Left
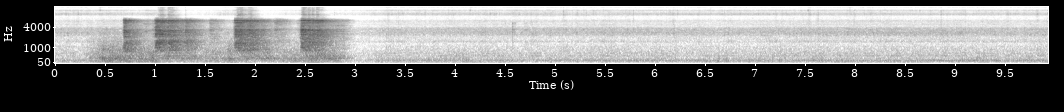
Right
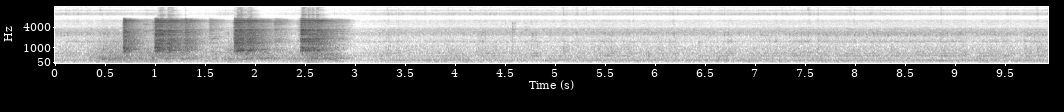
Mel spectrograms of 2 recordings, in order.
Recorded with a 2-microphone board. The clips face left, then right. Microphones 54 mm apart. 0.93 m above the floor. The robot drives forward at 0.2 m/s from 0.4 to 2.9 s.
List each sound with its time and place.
0.7 s a drill: 65° right (ahead or behind), 2.5 m; by 2.9 s 75° right (ahead or behind), 2.5 m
